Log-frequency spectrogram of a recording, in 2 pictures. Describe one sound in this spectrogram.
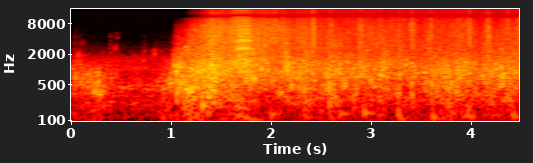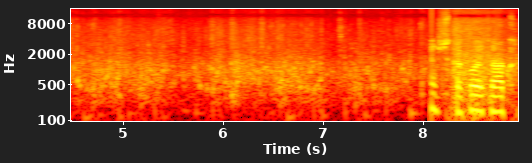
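Water splashes loudly as a swimmer breaks the surface and climbs out.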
